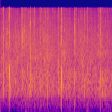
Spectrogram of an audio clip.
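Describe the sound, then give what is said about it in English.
A church audience claps at a weekend service on the Stone Canyon campus. The applause is soft and fairly sparse, a steady patter of separate hand claps with no voices. “So if you would put your hands together, welcome those who might be listening in right now.”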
